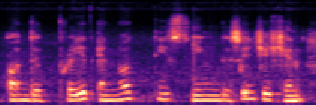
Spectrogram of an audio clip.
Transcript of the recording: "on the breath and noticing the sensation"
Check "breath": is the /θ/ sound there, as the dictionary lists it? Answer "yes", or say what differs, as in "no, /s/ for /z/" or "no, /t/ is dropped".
no, /t/ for /θ/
